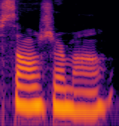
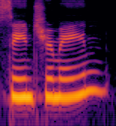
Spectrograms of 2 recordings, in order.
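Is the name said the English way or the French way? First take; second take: French; English. First: The name is said with French sounds. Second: The name is said with English sounds.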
